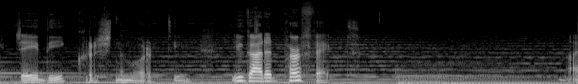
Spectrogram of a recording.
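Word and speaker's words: Krishnamurti: and Al you share you might get his name wrong but do I like JD Krishna morti you got it perfect I have also heard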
